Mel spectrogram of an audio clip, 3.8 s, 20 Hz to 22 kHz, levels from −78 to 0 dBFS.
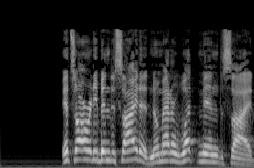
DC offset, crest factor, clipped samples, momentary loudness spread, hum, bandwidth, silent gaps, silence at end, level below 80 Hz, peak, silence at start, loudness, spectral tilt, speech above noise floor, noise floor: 0.5%; 18 dB; under 0.1%; 4 LU; none; 11 kHz; none; 0 s; -62 dBFS; -4 dBFS; 0.95 s; -21 LUFS; -2.5 dB/octave; 43 dB; -64 dBFS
